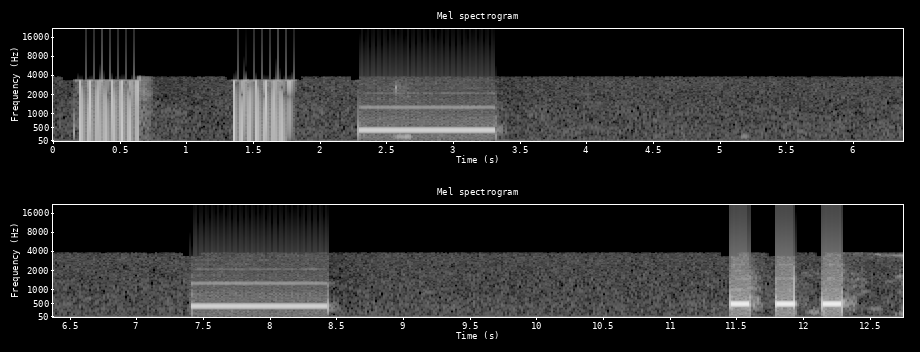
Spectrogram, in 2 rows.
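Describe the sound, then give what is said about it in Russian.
Telephone keypad tones: two harsh buzzy bursts, then two long steady electronic tones separated by silence, and finally three quick beeps in a row. No one speaks. “Для соединения с химчисткой наберите 15. Для соединения с прачечной наберите 16.”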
